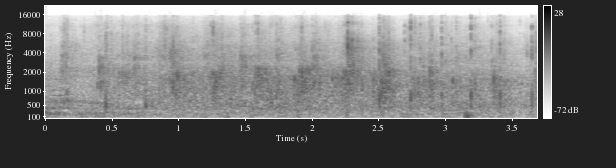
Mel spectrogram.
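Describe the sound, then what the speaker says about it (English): Conference audience at Rwanda Mining Week applauding the moderator and panel, a dense, fairly loud round of clapping that carries steadily throughout with a little voice underneath. "A round of applause for moderator and panel."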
